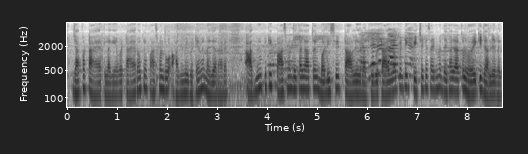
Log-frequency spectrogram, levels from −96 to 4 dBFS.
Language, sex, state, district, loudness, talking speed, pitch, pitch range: Hindi, male, Uttarakhand, Uttarkashi, -21 LUFS, 315 wpm, 145 Hz, 125-170 Hz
